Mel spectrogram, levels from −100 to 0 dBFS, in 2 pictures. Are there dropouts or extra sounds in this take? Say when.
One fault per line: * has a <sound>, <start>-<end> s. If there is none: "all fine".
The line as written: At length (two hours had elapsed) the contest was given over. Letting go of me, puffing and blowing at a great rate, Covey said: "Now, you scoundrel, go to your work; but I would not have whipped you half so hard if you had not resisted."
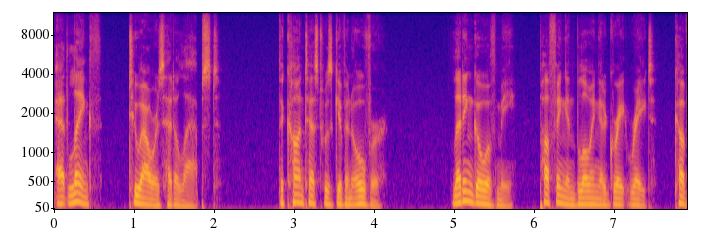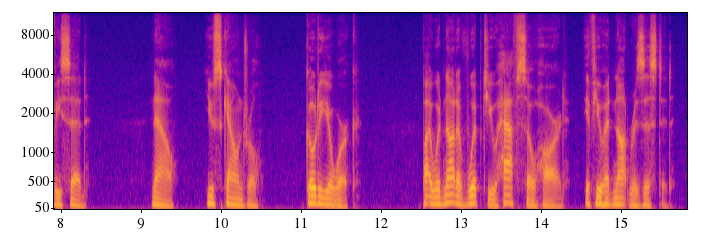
all fine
